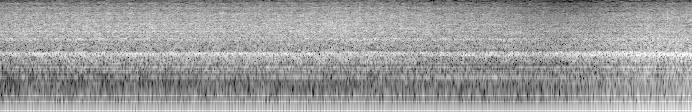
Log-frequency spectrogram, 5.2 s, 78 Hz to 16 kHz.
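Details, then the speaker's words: 2001 Ford Excursion after transmission rear seal fix, running on lift with rear wheels spinning: steady low engine and drivetrain hum with faint whir, no squeal. "well now she's running and she's actually you know she's going nowhere fast but what you don't hear is the squeal"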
